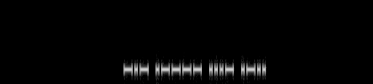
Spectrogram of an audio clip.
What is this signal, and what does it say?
Morse code, heard as a keyed tone, about 44 wpm, 700 Hz. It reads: K1VL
